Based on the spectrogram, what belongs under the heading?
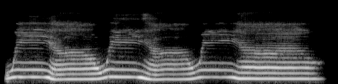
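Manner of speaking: high wailing wee-ow siren; siren noise. Pretend. Reading a picture book aloud, mimicking the siren. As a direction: wail it like a fire engine siren.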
